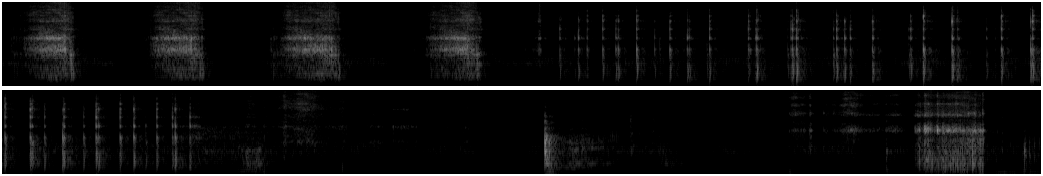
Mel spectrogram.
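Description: Fingernails scratch across the engraved surface of a small, flat, solid round wooden coaster held in both hands in the dark. Four slow, separate rasping strokes give way to a rapid flurry of short, bright scratches, then a few longer, scattered scrapes. The sound stays dry and high, with no low end.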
